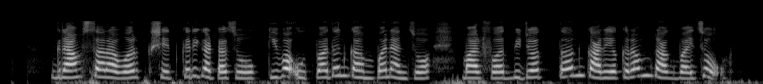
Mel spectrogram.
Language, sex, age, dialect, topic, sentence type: Marathi, female, 31-35, Southern Konkan, agriculture, question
